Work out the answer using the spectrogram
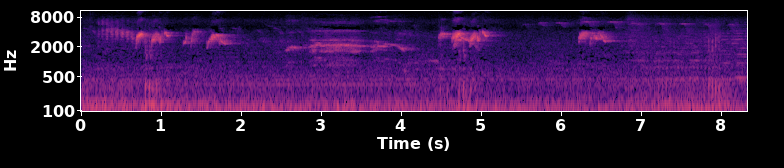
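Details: Caged decoy red-whiskered bulbul gives lively whistled warbles in spaced bursts, with a lower, softer drawn-out sound in the middle and steady background hum.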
